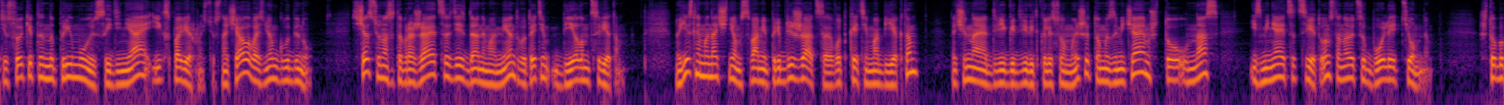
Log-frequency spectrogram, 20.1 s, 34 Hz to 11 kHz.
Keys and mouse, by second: 0.9 click.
